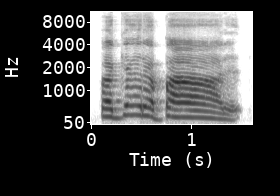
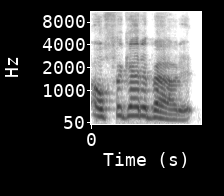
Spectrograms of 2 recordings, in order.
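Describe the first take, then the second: First: It is said in a Brooklyn accent. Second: It is said without a Brooklyn accent.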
